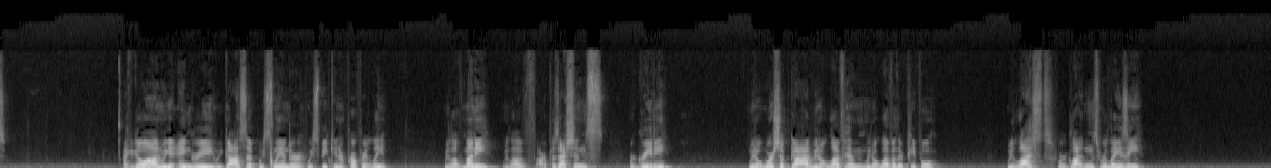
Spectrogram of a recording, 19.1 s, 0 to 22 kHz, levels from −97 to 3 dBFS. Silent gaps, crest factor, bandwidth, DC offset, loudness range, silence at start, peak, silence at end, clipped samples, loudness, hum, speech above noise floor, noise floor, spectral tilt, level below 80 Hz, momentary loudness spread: none; 20 dB; 15.5 kHz; under 0.1%; 5 LU; 0 s; -6 dBFS; 1.9 s; under 0.1%; -24 LUFS; none; 35 dB; -59 dBFS; -6.5 dB/octave; -84 dBFS; 13 LU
